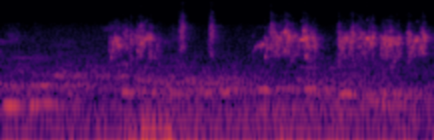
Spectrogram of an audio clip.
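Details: Budgerigars in a captive breeding colony aviary: bursts of bright, warbling chirps in clusters, with a softer murmur of lower chatter running underneath throughout.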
